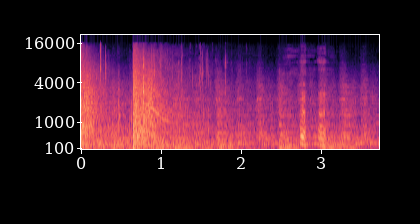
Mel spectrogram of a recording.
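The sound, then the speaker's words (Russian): Gunshots in a film scene: a sharp, loud crack, then a second, shorter report a few seconds later, both over a dense, steady background. “Вновь стреляет.”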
